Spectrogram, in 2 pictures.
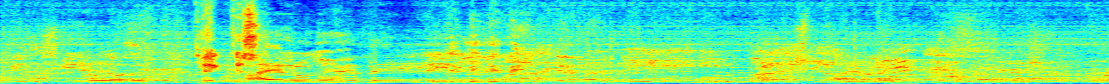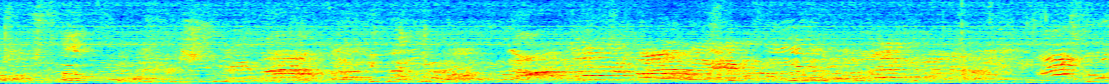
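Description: A crowd of people chatters loudly nearby in an echoing room.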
